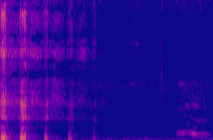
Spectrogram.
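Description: A woman laughing: about five short breathy ha's, each falling in pitch, getting quieter and dying away within the first second.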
